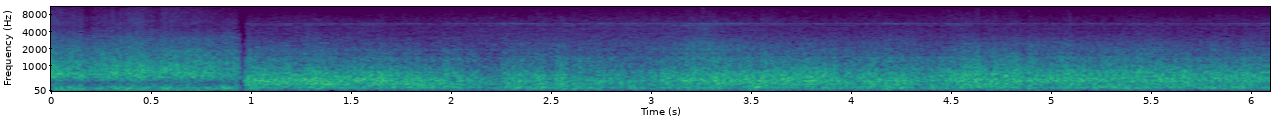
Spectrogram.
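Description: A propeller plane's engines hum on the runway.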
